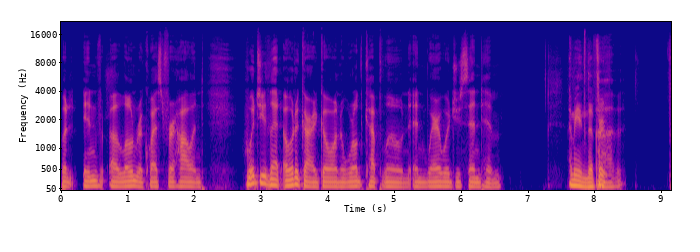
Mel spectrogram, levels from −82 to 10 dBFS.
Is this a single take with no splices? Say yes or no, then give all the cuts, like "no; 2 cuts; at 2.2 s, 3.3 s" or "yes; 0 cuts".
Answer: yes; 0 cuts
